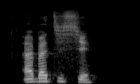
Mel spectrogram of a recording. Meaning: second-person plural imperfect subjunctive of abattre
- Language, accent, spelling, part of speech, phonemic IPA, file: French, France, abattissiez, verb, /a.ba.ti.sje/, LL-Q150 (fra)-abattissiez.wav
